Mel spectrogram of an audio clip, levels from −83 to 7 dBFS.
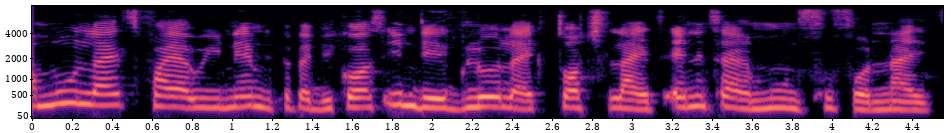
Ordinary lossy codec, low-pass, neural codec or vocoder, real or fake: none; 7.2 kHz; codec, 16 kHz, 8 kbps, FreqCodec, larger model; fake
